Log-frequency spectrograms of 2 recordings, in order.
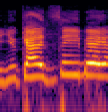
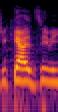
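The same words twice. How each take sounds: First: Loud, slow wrestler catchphrase; John Cena taunt. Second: Said in the usual way. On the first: Pretend. Gamer taunting mobs, loud slow catchphrase.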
